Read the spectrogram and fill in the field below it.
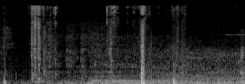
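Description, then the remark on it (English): Keys jingle and clatter in short metallic bursts as someone climbs into a car, with a few soft thumps and a low hum beneath. “Gonna go in the car now.”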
